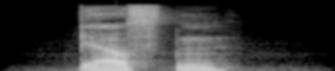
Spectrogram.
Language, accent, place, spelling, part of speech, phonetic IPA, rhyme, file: German, Germany, Berlin, Gersten, noun, [ˈɡɛʁstn̩], -ɛʁstn̩, De-Gersten.ogg
- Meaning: genitive singular of Gerste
